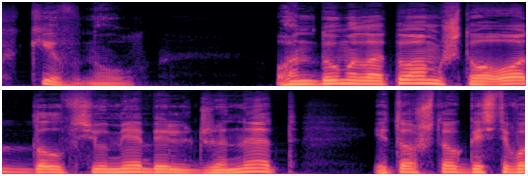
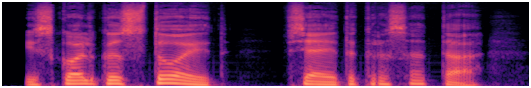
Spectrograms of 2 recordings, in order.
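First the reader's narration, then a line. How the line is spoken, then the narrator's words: Plain. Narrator (Russian): спросил он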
